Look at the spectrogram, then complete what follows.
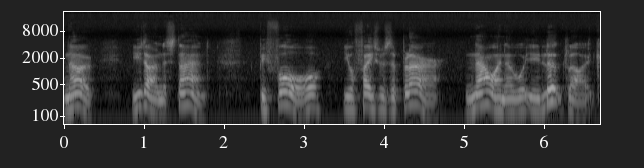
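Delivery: quite stern, serious, firm delivery. Retelling a client's reply after a joke: imitating a stern reply. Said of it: "quite sternly".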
